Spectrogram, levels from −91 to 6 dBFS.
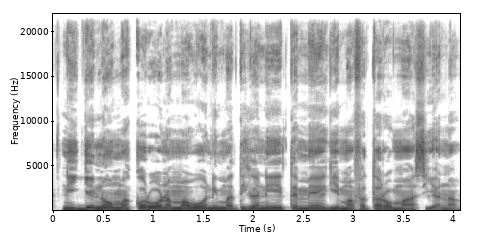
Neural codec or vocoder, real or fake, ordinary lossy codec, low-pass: none; real; none; none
